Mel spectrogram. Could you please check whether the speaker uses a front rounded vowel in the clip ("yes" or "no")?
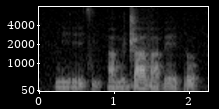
no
